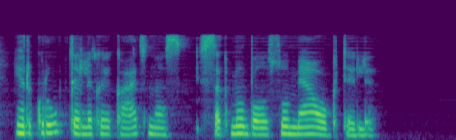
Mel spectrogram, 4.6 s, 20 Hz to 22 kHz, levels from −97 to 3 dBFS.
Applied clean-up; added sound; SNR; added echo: neural mask model DeepFilterNet 3.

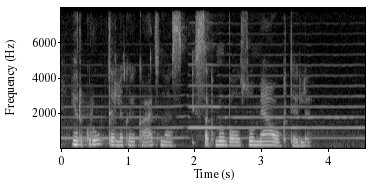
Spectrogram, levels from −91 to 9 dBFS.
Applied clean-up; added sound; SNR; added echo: none; Wind instrument, woodwind instrument; 14 dB; none.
